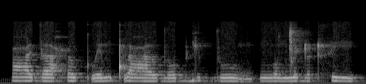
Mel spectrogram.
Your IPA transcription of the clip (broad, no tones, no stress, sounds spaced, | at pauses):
ʕ ɨ d ɐ ħ u kʷʼ e m kʷʼ ɘ ʕ ɐ ʊ̯ d o b ɡʲ ɨ b d u m | ŋ o ŋ͡ǀ ɨ ɖ ɔ ʈ s i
